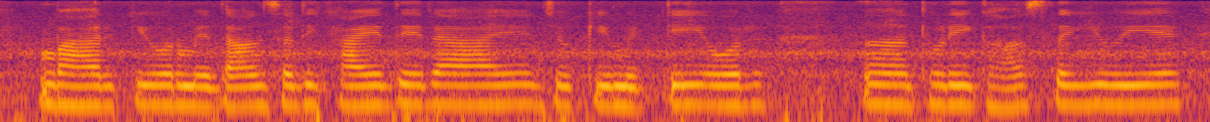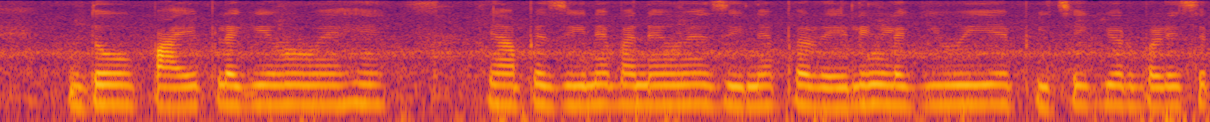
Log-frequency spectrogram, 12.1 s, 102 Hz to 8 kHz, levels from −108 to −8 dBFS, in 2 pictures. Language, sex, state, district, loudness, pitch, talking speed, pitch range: Kumaoni, female, Uttarakhand, Uttarkashi, -28 LUFS, 190 Hz, 200 wpm, 185-195 Hz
